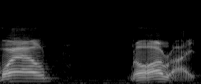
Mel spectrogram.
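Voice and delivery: low, reluctant giving in; deep, begrudging consent; grudging. Acted. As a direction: concede slowly after a pause, pitch dropping. Grudgingly forgives his wife.

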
